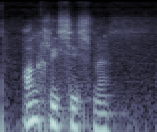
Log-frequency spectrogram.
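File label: "anglicisme", Dutch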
